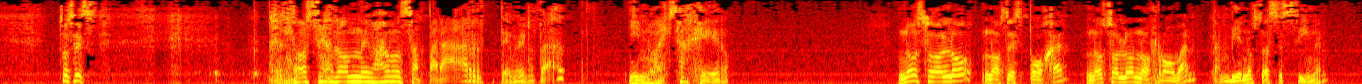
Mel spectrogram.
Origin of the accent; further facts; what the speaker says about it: Mexico; ¿qué vamos a hacer nosotros como mexicanos si dejamos perder este país?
